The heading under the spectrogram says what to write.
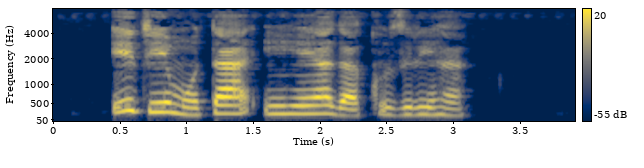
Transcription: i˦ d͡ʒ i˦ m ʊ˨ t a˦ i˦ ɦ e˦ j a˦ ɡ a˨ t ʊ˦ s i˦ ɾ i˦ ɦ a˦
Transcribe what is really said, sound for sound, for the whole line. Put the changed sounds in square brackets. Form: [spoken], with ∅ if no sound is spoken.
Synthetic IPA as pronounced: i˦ d͡ʒ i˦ m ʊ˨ t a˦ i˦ ɦ e˦ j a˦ ɡ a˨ [k] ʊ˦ [z] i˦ ɾ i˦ ɦ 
